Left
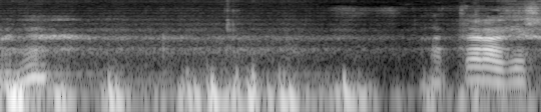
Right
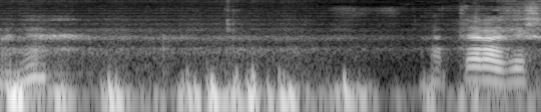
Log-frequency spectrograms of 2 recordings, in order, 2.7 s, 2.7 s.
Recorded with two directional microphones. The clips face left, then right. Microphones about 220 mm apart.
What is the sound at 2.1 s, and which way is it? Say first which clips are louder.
Speech: right 2 dB; 15° right (ahead or behind).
